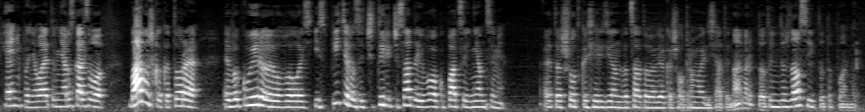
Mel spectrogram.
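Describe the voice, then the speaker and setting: A woman's voice: fairly low pitch, steady tone, fast, creaky. A woman chatting casually and jokingly as a guest on a radio talk show.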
